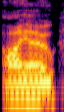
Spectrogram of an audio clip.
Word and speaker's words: Ayo: is that we have this other fork called Ayo, which is pronounced Io.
